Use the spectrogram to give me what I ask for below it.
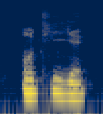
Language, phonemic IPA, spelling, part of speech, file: French, /ɑ̃.ti.jɛ/, antillais, adjective, Fr-antillais.ogg
- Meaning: Antillean (of, from or relating to Antilles)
